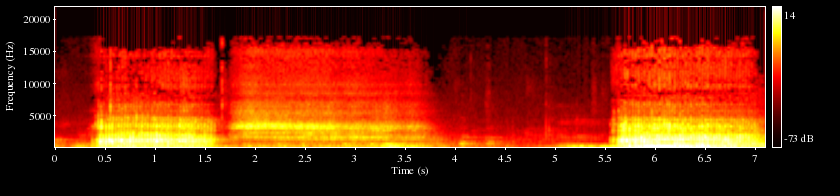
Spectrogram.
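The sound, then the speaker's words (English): A preacher in church imitates loud snoring: two long, rasping snore bursts separated by a quieter stretch of breathy rumbling, forceful, with no other talk. “I was looking forward to snoring in church today.”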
